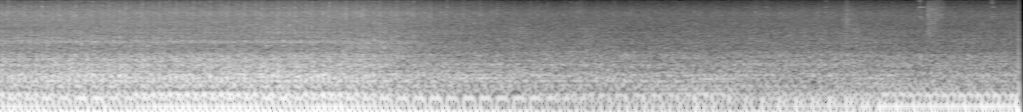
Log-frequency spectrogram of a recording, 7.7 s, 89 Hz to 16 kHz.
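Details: Nissan 300ZX that runs smooth with no smoke but has a strong exhaust smell and sometimes crackles on acceleration: steady V6 idle with regular low popping, about four a second, tracking engine speed; owner suspects an exhaust leak or bad cats.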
